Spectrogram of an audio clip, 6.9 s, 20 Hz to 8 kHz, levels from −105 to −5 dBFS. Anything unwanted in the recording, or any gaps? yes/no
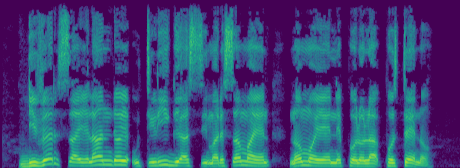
no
